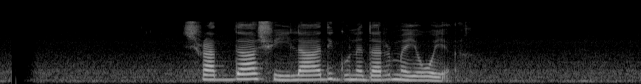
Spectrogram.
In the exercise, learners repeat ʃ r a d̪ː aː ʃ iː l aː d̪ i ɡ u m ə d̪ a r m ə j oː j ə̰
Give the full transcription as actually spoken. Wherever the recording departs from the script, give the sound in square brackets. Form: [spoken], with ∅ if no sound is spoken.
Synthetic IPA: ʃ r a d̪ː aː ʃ iː l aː d̪ i ɡ u [n] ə d̪ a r m ə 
